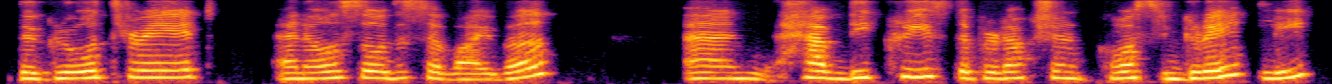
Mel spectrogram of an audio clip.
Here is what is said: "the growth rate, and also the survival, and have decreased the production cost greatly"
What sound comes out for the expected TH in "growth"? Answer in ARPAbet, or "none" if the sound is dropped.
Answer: T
